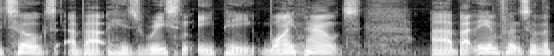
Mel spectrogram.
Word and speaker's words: Wipeout: How do you pronounce it? In fact, it's Wipeout.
